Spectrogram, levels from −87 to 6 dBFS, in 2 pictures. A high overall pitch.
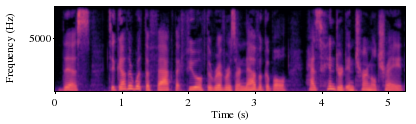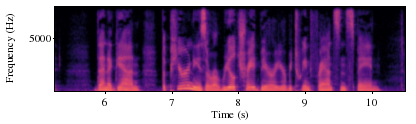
No: medium, 180 Hz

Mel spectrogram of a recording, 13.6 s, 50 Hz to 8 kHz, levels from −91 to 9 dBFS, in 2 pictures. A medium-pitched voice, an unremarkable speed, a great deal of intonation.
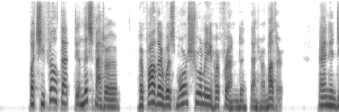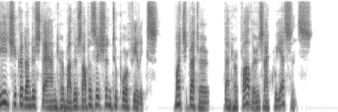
Yes: medium, 155 Hz; average, 150 wpm; wide, 6.2 semitones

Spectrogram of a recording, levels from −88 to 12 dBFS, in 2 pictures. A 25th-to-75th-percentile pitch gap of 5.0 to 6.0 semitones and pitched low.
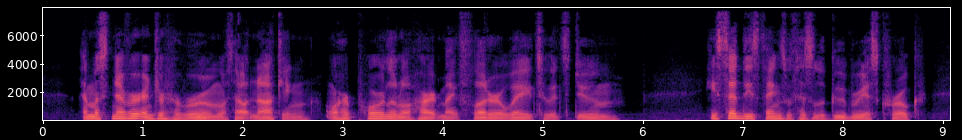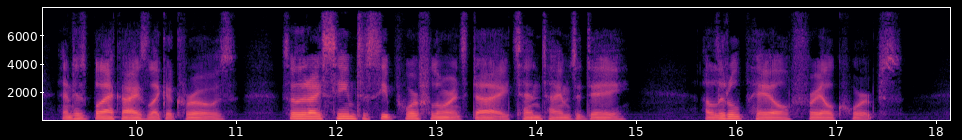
No: average, 3.7 semitones; low, 110 Hz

